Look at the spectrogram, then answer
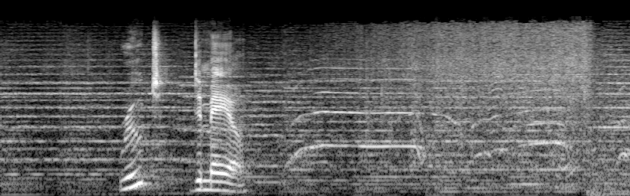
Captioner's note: audience cheers and claps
